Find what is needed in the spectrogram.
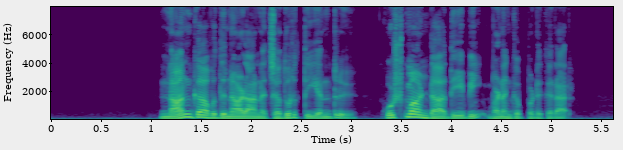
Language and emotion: Tamil, neutral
